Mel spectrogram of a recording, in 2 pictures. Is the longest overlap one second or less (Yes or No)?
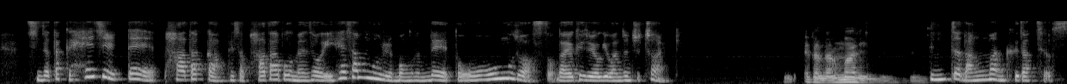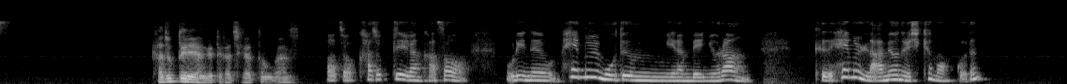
Yes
